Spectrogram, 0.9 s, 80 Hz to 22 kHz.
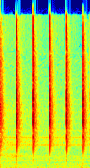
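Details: Focused shockwave therapy at lowest setting (0.1) over anterior shoulder scars for chronic pain after labrum tear and surgery: sharp, evenly spaced clicking taps, about six per second, from the device delivering pulses.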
